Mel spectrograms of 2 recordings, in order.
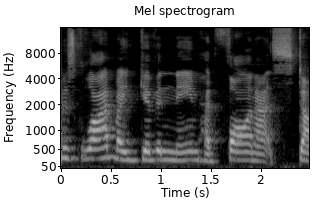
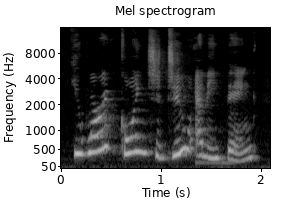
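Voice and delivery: put-on higher girlish voice, gentle reassurance; Alice soothing; 9 semitones higher, 3 dB louder than usual. Alice reassuring ashamed Jasper, higher soothing voice. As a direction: comfort him, lightly. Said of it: "Alice murmured to him".

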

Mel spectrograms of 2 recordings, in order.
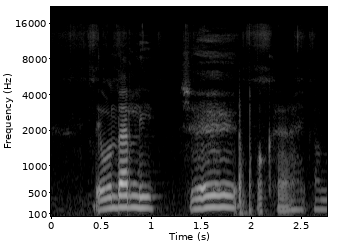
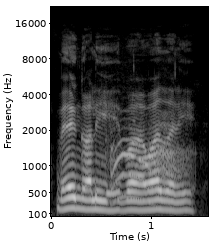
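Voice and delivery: bossy staff voice; 3 semitones lower, 9 dB louder than usual. Pretend. Staff orders patient.

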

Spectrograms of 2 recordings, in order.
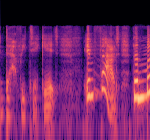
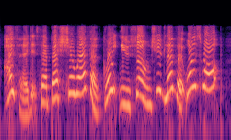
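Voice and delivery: high, eager false cheer; perky, pitched-up persuasion; bright sales pitch; 10 semitones higher than usual. A narrator's reading. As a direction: talk it up chirpily to win a swap. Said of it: "said horrid Henry brightly".

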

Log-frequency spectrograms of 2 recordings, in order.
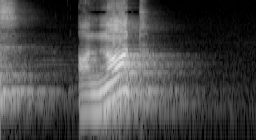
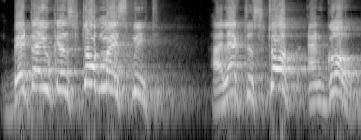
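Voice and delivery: raised, heated protest; real indignant outburst; 7 semitones higher, 6 dB louder than usual. Real, not acted. Teacher tells listeners he would rather stop his speech, indignant. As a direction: threaten to walk out, voice raised.

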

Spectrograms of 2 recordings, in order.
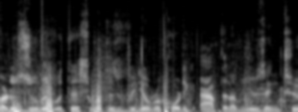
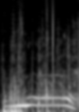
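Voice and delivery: mock scream; 6 dB louder than usual. Pretend drowning.

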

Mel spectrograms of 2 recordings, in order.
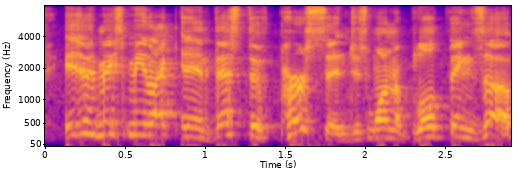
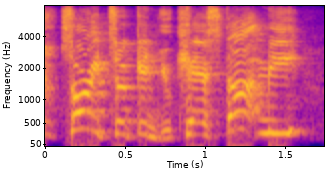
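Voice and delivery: ordinary talk, nothing marked

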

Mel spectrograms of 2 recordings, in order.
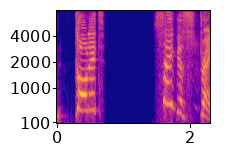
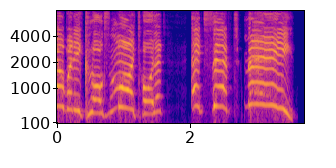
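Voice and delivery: defiant shout; 5 semitones higher than usual. Acted. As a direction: stretch out both words triumphantly. Defiant claim to the toilet.

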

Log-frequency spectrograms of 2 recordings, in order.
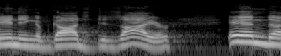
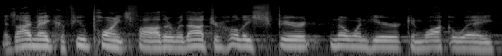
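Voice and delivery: opening prayer; 4 semitones lower than usual. Acted. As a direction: pray gently over the congregation. Pastor leads the opening prayer.

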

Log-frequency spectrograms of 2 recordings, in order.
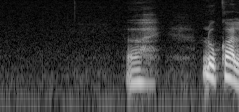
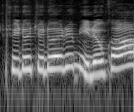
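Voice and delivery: panicked cry for help; 11 semitones higher, 3 dB louder than usual. Acted. Gunshots, crying for help.

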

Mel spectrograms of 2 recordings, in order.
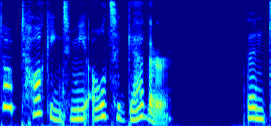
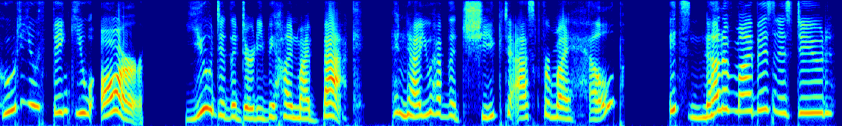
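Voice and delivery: loud, furious yelling, raised higher; 4 semitones higher, 7 dB louder than usual. Acted. Girlfriend yelling at her boyfriend for asking money, furious. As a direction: yell it at him in a fury. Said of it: "Furious, I yelled".

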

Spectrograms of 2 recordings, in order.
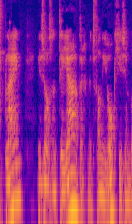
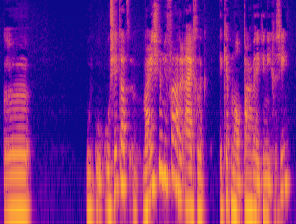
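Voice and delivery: put-on higher-pitched hesitant child voice; cautious, hesitant question; 7 semitones higher, 6 dB louder than usual. A narrator's reading. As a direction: stumble into an awkward question. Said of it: "vraagt Vaas voorzichtig".

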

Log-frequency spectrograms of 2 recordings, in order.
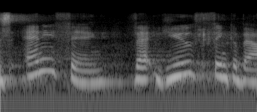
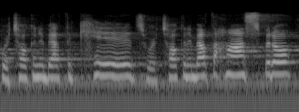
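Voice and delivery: ordinary delivery

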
